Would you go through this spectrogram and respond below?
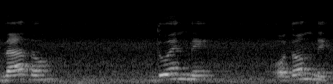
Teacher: se forman con el ápice de la lengua contra los incisivos superiores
